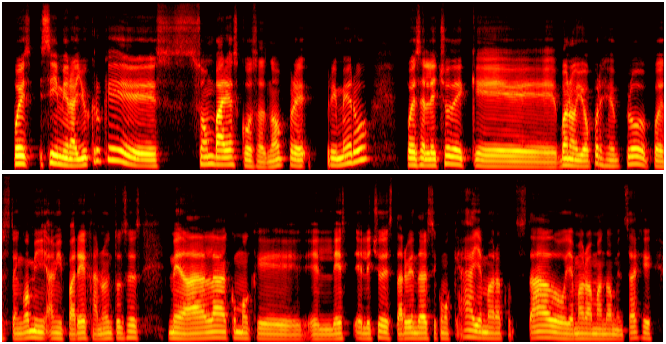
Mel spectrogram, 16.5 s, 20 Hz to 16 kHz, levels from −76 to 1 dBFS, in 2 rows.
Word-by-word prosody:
Pues 170 Hz, -1 st, +6 dB
sí, 175 Hz, +3 st, +3 dB
mira, 145 Hz, -4 st, +5 dB
yo 145 Hz, +3 st, +2 dB
creo 230 Hz, 0 st, -5 dB
que 155 Hz, -, +3 dB
son 160 Hz, +6 st, -5 dB
varias 155 Hz, 0 st, +5 dB
cosas, 115 Hz, -7 st, -3 dB
¿no? 135 Hz, +5 st, -2 dB
Pre 130 Hz, -3 st, -1 dB
primero, 185 Hz, -, +1 dB, 0.4 s
pues 145 Hz, -2 st, +3 dB
el 135 Hz, -2 st, +4 dB
hecho 135 Hz, +6 st, +1 dB
de 150 Hz, -3 st, +2 dB
que 110 Hz, -4 st, +1 dB
bueno, 135 Hz, -2 st, +4 dB
yo, 120 Hz, -1 st, +1 dB
por 180 Hz, -, -2 dB
ejemplo, 135 Hz, +4 st, -2 dB
pues 115 Hz, -2 st, -3 dB
tengo 110 Hz, +2 st, -5 dB
a 125 Hz, -, +1 dB
mi 125 Hz, -3 st, 0 dB
a 120 Hz, -, -4 dB
mi 115 Hz, -1 st, -4 dB
pareja, 105 Hz, +1 st, -1 dB
¿no? 110 Hz, +3 st, -4 dB
Entonces, 120 Hz, +2 st, -5 dB, 0.3 s
me 120 Hz, 0 st, 0 dB
da 110 Hz, +2 st, +4 dB
la 125 Hz, 0 st, +2 dB
como 120 Hz, -3 st, -4 dB
que 100 Hz, -3 st, -5 dB
el, 100 Hz, 0 st, -6 dB
es 110 Hz, +1 st, -3 dB
el 115 Hz, -2 st, -5 dB
hecho 110 Hz, +4 st, -5 dB
de 125 Hz, -, +2 dB
estar 115 Hz, -2 st, -4 dB
viendo 115 Hz, 0 st, 0 dB
así 115 Hz, 0 st, -3 dB
como 115 Hz, -2 st, -8 dB
que, -, -, -17 dB
ah, 145 Hz, -1 st, -3 dB
ya 130 Hz, -2 st, +1 dB
me 120 Hz, -1 st, -2 dB
habrá 115 Hz, -1 st, -5 dB
contestado 125 Hz, 0 st, 0 dB
o 110 Hz, -, -1 dB
ya 105 Hz, 0 st, -2 dB
me 110 Hz, -, -2 dB
habrá 110 Hz, -1 st, 0 dB
mandado 105 Hz, -1 st, -4 dB
mensaje. 115 Hz, +4 st, -6 dB
120 Hz, 205 wpm, -23 LUFS, 110-140 Hz, 0.4 s, Pues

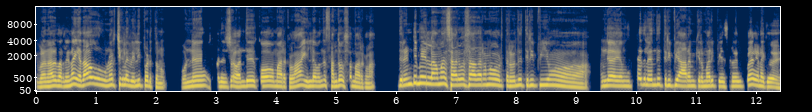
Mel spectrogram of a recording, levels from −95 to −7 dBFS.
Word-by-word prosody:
இவ்ளோ 155 Hz, +1 st, 0 dB
நாள் 185 Hz, +2 st, +3 dB
வரலன்னா, 180 Hz, +5 st, +2 dB
ஏதாவது 245 Hz, +5 st, +4 dB
ஒரு 215 Hz, -, 0 dB
உணர்ச்சிகள 220 Hz, +1 st, 0 dB
வெளிப்படுத்தணும். 175 Hz, -8 st, -2 dB, 0.3 s
1, 170 Hz, +4 st, +1 dB, 0.7 s
வந்து 180 Hz, +3 st, 0 dB, 0.2 s
கோவமா 180 Hz, -1 st, +2 dB
இருக்கலாம். 160 Hz, +6 st, -1 dB
இல்ல 175 Hz, +1 st, +1 dB
வந்து 190 Hz, +2 st, -3 dB
சந்தோஷமா 175 Hz, -2 st, 0 dB
இருக்கலாம். 140 Hz, +2 st, -5 dB, 0.4 s
இது 200 Hz, -, +2 dB
2மே 270 Hz, +3 st, +2 dB
இல்லாம, 250 Hz, 0 st, +2 dB
சர்வசாதாரணமா 215 Hz, +1 st, +1 dB
ஒருத்தர் 185 Hz, -2 st, -1 dB
வந்து, 210 Hz, +2 st, 0 dB
திருப்பியும் 210 Hz, +1 st, 0 dB, 0.7 s
அங்க 190 Hz, +2 st, +1 dB, 0.3 s
விட்டதுலருந்து 220 Hz, +3 st, -1 dB
திருப்பி 205 Hz, 0 st, 0 dB
ஆரம்பிக்ற 180 Hz, -1 st, -1 dB
மாதிரி 185 Hz, 0 st, -1 dB
பேசுறப்ப, 170 Hz, +3 st, -2 dB, 0.2 s
எனக்கு 165 Hz, -3 st, +1 dB
190 Hz, 140 wpm, -18 LUFS, 175-215 Hz, 0.7 s, ஏதாவது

